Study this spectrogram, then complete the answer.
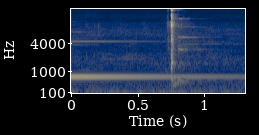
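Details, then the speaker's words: Lighted doorbell at the front door, unit with chimes top and bottom: one clear ding that fades evenly, with a small button click partway; the chime works normally. "So it's got chime on the bottom and one on top. And this is what the front door sounds like."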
